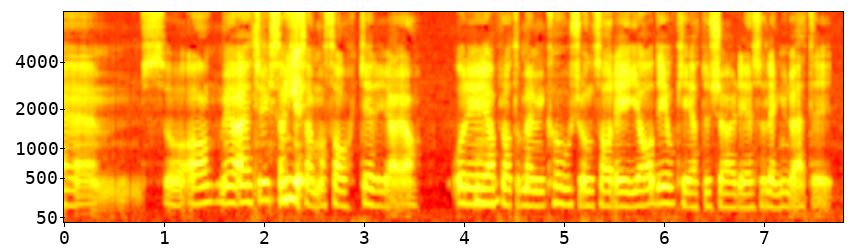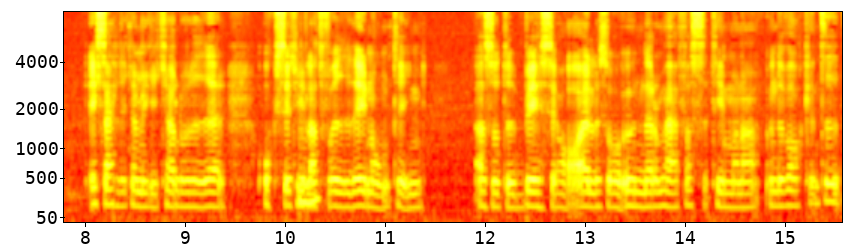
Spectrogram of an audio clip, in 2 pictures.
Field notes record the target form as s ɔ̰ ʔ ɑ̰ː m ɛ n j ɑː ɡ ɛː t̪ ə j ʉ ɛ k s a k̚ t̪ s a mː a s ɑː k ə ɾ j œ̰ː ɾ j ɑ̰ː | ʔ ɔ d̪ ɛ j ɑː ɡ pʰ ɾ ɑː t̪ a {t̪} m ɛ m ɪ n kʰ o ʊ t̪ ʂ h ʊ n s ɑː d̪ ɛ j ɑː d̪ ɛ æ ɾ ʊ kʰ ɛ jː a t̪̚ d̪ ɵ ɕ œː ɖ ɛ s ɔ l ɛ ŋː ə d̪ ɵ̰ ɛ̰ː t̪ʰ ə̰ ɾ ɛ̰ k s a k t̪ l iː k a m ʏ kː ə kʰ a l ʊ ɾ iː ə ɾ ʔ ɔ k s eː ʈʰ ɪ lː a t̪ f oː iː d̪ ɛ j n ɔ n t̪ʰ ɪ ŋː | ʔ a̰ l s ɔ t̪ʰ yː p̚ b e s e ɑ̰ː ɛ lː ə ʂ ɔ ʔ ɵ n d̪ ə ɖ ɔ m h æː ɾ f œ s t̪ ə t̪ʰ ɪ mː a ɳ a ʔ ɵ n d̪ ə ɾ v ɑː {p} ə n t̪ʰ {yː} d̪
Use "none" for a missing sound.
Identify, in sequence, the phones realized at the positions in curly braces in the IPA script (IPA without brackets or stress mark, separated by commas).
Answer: d̪, k, iː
